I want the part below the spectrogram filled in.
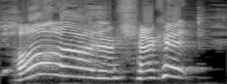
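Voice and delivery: muffled call, drawn out. Voicing someone behind a door, heard muffled through it. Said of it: "you hear a muffled".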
